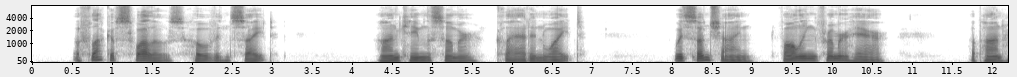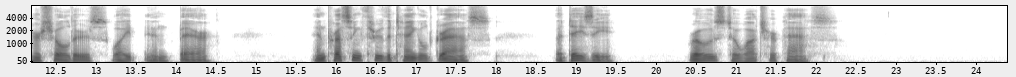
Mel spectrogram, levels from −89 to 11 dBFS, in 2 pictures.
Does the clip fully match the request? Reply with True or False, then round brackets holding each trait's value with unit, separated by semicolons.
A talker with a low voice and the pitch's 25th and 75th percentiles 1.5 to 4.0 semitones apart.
True (85 Hz; 3.6 semitones)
